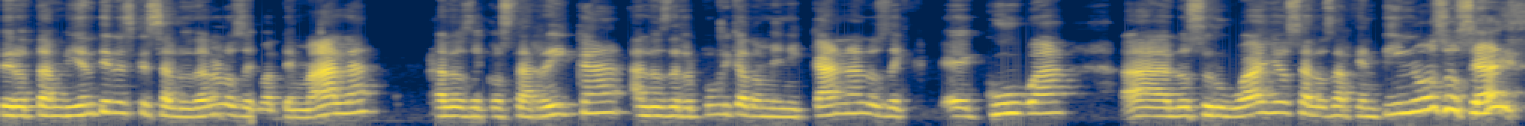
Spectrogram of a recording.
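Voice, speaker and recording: A woman in a normal speaking voice talks at medium pitch and a moderate pace, with ordinary pitch variation. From Mexico. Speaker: radio announcer. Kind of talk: interview answer.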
